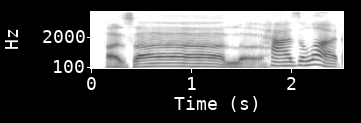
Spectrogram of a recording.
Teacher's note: And again, the stop T on lot connects it smoothly.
